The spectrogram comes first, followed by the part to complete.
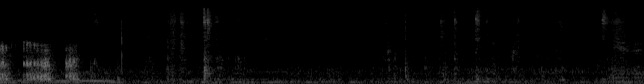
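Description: A short, pitched dog vocalisation in about the first second, then faint scattered clicks and smacks from puppies suckling at their mother.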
